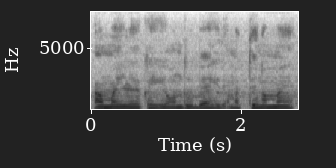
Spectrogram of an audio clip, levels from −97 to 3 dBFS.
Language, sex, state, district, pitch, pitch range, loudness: Kannada, male, Karnataka, Koppal, 110 Hz, 110-115 Hz, -18 LUFS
